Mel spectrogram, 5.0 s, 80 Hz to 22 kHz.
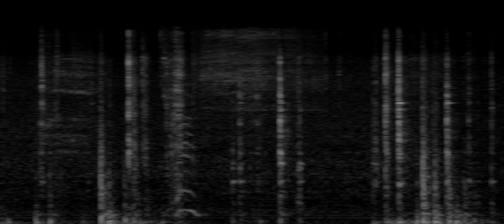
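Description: Irregular clicks, clinks and knocks of hand tools against metal as a large snap ring is worked at in an NP241C transfer case, clustered in two bursts, about a second in and near four seconds.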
